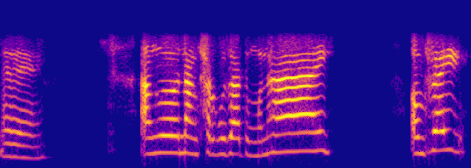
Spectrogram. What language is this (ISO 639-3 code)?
brx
